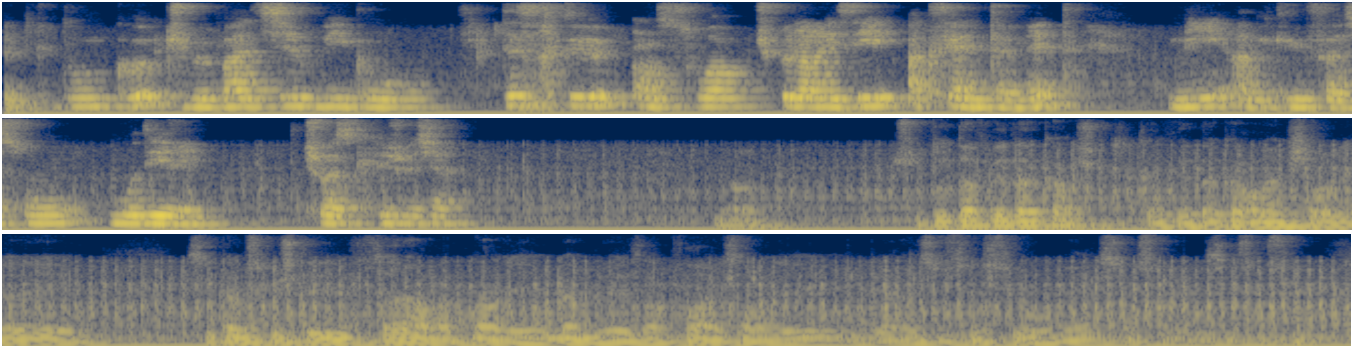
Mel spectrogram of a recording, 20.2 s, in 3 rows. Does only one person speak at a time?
Yes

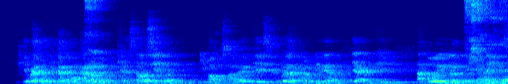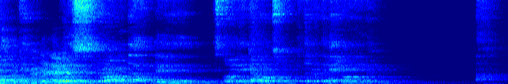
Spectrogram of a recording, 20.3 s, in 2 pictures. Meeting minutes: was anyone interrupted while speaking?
Yes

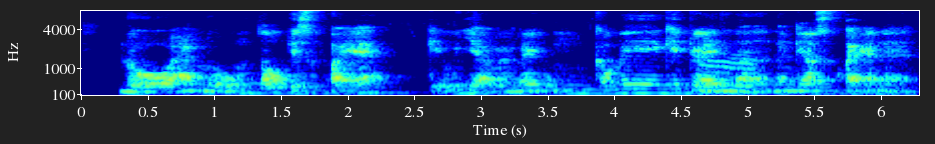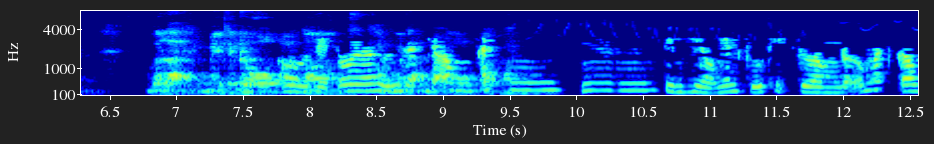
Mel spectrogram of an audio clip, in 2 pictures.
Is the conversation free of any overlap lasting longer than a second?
No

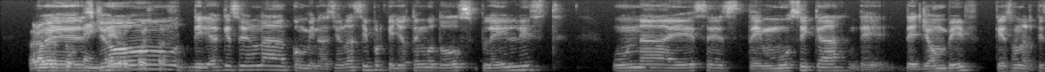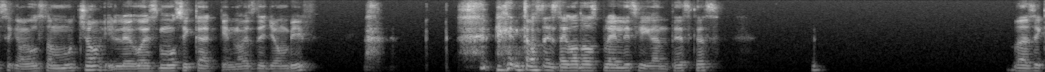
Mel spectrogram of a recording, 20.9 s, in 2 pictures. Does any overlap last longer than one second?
Yes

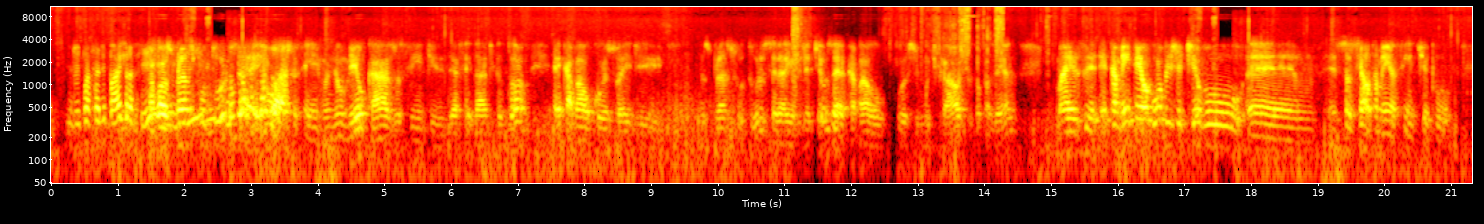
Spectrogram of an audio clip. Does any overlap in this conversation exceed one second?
Yes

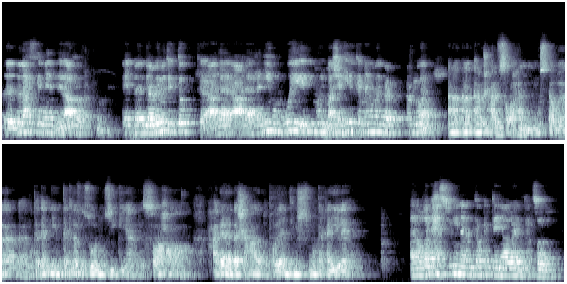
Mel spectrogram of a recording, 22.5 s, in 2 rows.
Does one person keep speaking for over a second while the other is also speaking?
No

